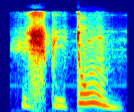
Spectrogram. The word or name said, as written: Espitun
